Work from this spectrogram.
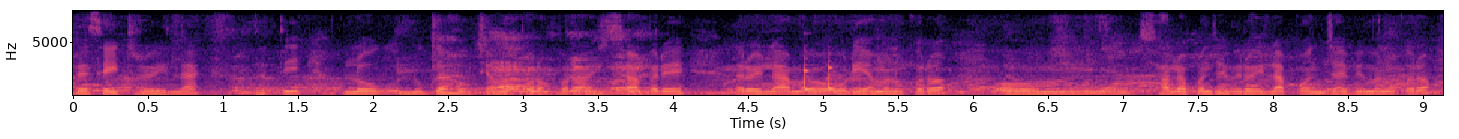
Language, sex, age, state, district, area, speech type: Odia, female, 30-45, Odisha, Koraput, urban, spontaneous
